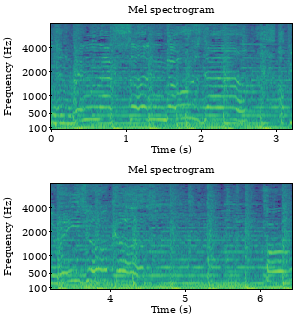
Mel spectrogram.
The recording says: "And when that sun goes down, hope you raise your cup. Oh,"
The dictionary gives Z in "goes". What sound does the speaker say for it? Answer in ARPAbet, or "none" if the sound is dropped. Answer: Z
